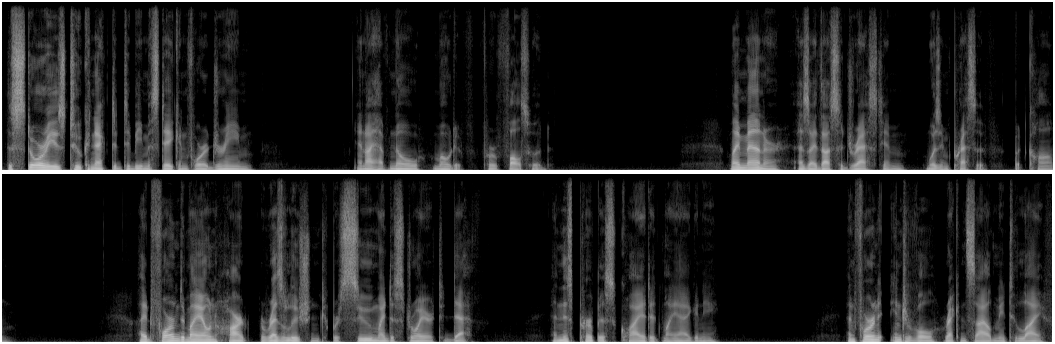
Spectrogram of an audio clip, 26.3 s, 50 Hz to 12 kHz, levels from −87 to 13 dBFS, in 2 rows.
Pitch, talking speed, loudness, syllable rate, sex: 90 Hz, 130 wpm, -21 LUFS, 5.1 syllables/s, male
